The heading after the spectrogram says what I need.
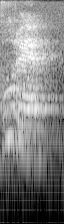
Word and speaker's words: вуре: Нет, вот пишется «е», но «р» она всегда твердо произносится. Вуре. Вуре нету такого. Вуре. То есть, хотя пишется «е», но произносится твердо.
